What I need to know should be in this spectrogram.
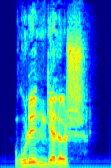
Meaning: to French kiss (kiss someone while inserting one’s tongue into their mouth)
- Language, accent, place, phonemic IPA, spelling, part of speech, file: French, France, Lyon, /ʁu.le yn ɡa.lɔʃ/, rouler une galoche, verb, LL-Q150 (fra)-rouler une galoche.wav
